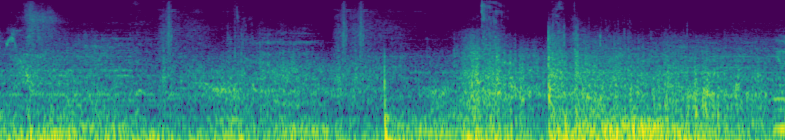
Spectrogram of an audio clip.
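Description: Spell cast in the video game Hogwarts Legacy, a dense booming burst with whooshing magical energy, sharp impacts and swells over continuous loud game sound, no talking.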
